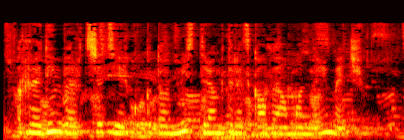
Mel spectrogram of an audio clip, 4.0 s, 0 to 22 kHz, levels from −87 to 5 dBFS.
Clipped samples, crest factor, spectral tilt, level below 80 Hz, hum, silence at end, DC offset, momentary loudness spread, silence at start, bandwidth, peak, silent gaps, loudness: under 0.1%; 14 dB; -4.5 dB/octave; -44 dBFS; none; 0 s; under 0.1%; 8 LU; 0.05 s; 11.5 kHz; -4 dBFS; none; -19 LUFS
